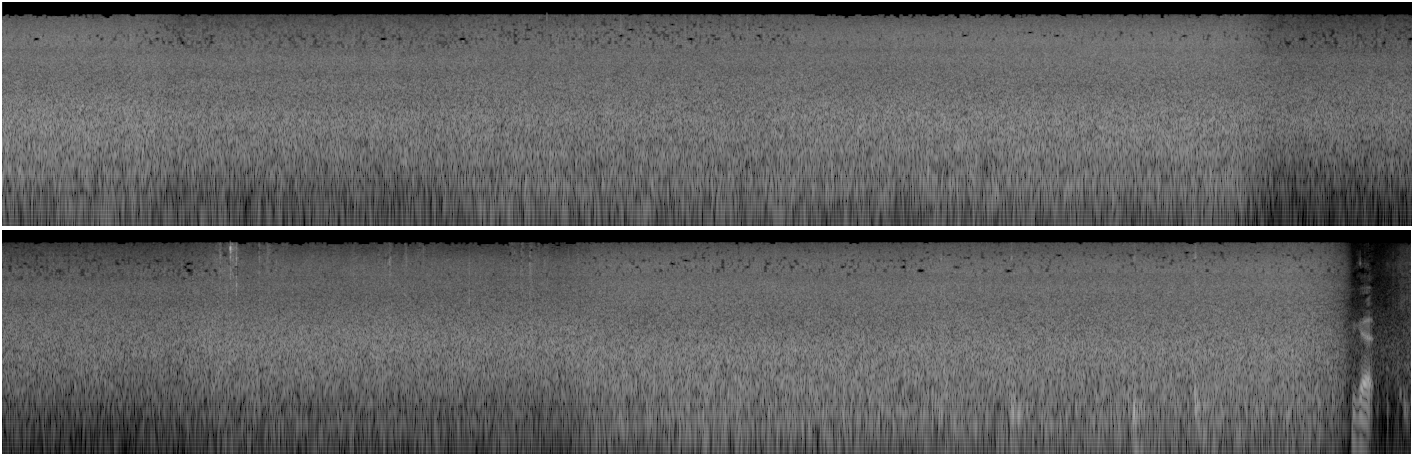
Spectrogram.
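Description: Goshen Prong, a rocky mountain stream, rushing over rapids and small cascades. The water makes a steady rush that turns a little softer about halfway through.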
